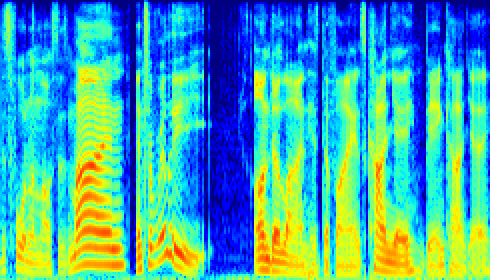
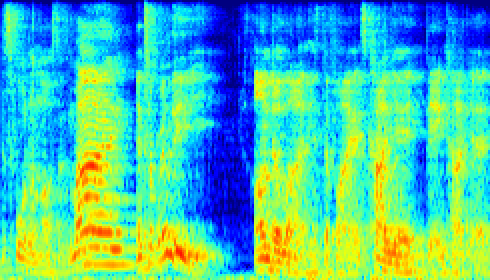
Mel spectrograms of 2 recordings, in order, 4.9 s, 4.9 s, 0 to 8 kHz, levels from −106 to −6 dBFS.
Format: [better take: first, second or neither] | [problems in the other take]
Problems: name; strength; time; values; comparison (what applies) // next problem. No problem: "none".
first | room echo; dies away in 0.5 s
